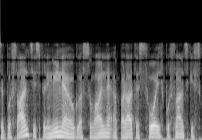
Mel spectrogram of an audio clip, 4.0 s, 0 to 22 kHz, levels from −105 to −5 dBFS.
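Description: Speech throughout, with heavy MP2 compression. Nothing is heard above 6.1 kHz, so it sounds dull. Starved upper bands flicker on and off, leaving a gurgling, granular texture. The likely cause is MPEG Layer II coding at a rate that fits about 32 kbps.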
